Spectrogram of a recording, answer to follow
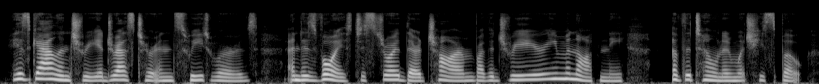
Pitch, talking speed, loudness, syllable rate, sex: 195 Hz, 175 wpm, -19 LUFS, 4.8 syllables/s, female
